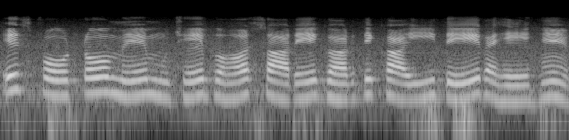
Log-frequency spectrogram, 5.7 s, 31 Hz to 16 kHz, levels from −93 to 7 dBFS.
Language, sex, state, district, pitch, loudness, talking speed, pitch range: Hindi, female, Madhya Pradesh, Katni, 215 Hz, -17 LUFS, 115 wpm, 200-230 Hz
